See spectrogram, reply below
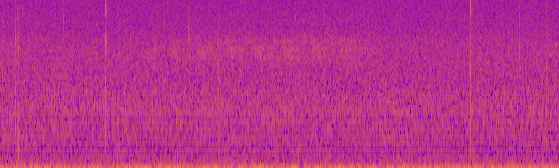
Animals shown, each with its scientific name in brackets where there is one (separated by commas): Ovenbird (Seiurus aurocapilla)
